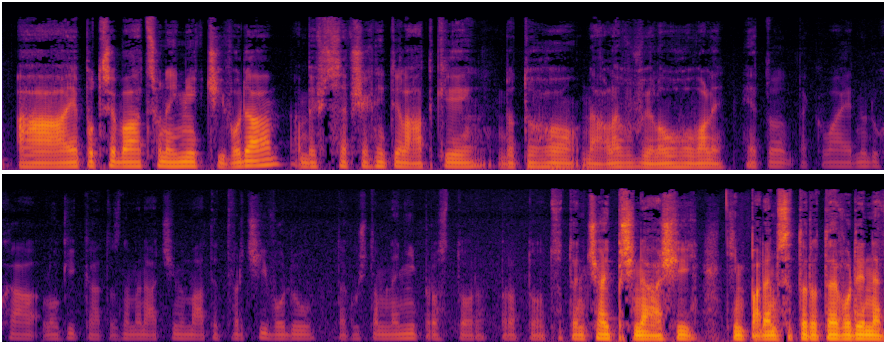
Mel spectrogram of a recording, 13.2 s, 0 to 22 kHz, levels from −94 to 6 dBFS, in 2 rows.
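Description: From 3.41 to 6.98 s, just after "aby se všechny ty", the automatic gain control judges the input too quiet and raises its gain by about 5 dB, so the speech and room noise swell together. From 7.5 to 10.37 s, ending just before "to co ten čaj", the input drops by about 24 dB and the automatic gain rises by about 7 dB, lifting the background noise again.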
